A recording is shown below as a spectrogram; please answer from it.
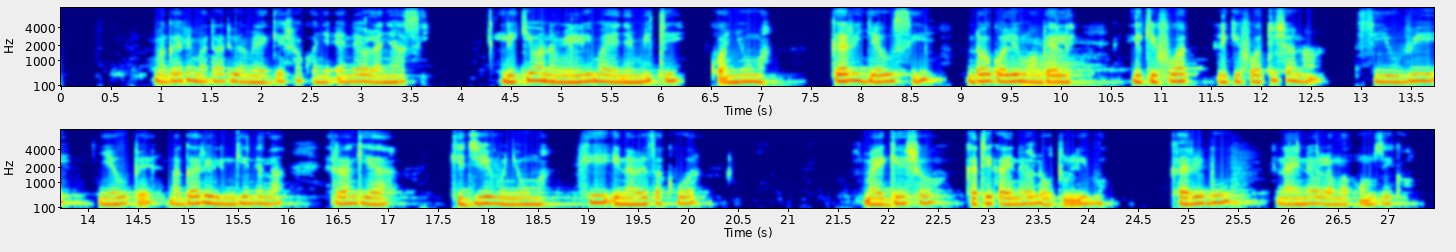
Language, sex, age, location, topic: Swahili, female, 18-24, Nakuru, finance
